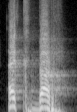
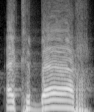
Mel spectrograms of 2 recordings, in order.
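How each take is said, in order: First: The vowel after the b is kept short. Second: The vowel after the b is drawn out long. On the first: The speaker calls it right. "On écrit Akbar" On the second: The speaker calls it wrong. "On n'écrit pas Akbar"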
